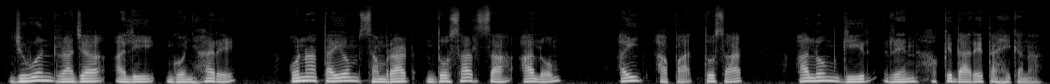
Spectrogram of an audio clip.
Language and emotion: Santali, neutral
